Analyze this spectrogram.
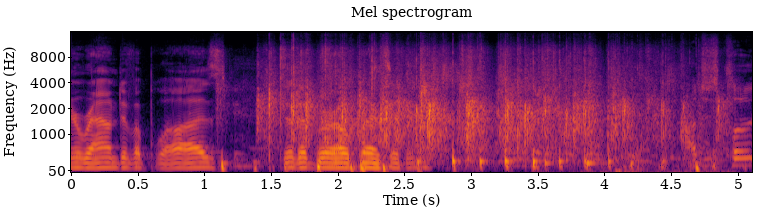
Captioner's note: audience clapping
